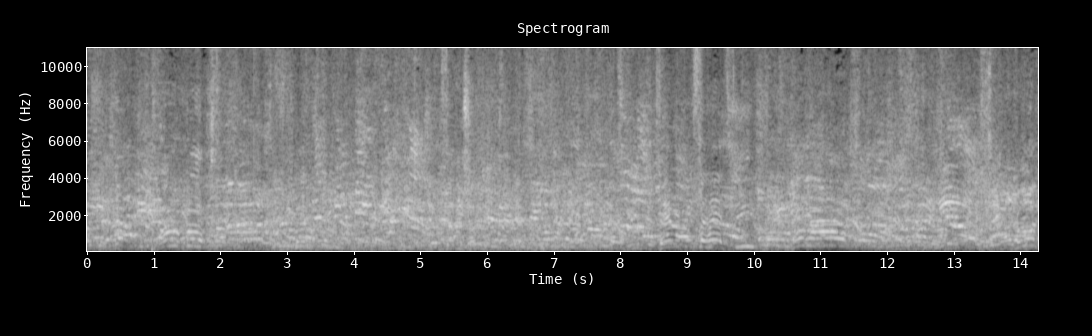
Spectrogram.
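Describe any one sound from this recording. A crowd shouts and cheers loudly throughout.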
